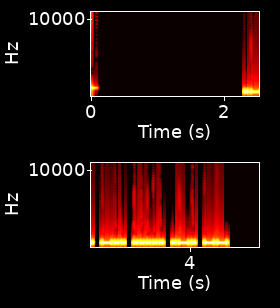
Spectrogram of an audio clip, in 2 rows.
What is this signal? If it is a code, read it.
Morse code, heard as a keyed tone, about 25 wpm, 700 Hz. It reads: AD5RM
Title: USA Call Signs - 5 Characters - Repeated 2x - 25wpm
